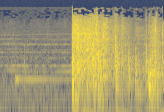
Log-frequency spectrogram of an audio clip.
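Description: A drinking glass shatters about a second in, a sudden loud crash followed by the sound of pieces falling, over soft background music.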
